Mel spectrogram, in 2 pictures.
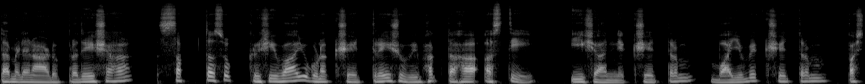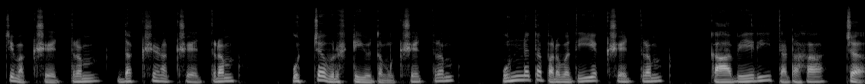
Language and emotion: Sanskrit, neutral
